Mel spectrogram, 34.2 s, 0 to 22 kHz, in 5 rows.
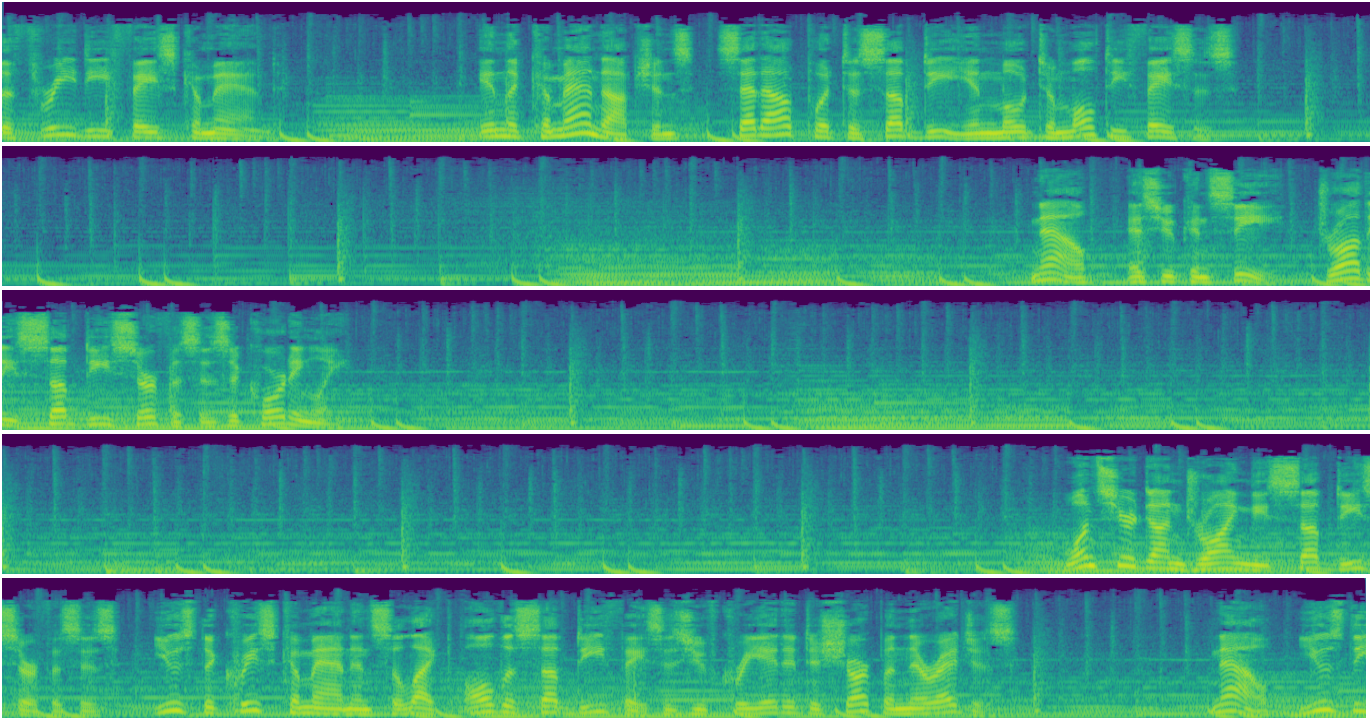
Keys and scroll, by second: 0.9-2.5 typing, 6.2 typing, 13.4 space, 16.4 space, 19.4 space, 22.4 space, 25.2-26.7 typing, 29.3 space, 31.9-33.5 typing.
